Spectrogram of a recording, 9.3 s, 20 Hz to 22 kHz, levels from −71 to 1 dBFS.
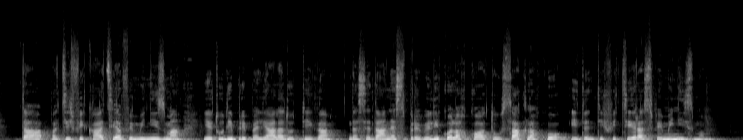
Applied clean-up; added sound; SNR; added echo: none; none; none; none.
